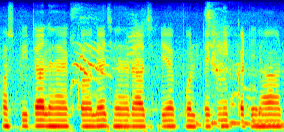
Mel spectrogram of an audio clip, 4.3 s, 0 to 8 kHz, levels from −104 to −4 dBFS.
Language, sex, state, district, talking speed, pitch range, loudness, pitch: Hindi, male, Bihar, Katihar, 100 wpm, 135-140 Hz, -18 LUFS, 135 Hz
